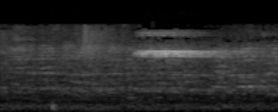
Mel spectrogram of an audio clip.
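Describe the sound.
A volleyball bounced on a gym floor before a serve in a high school girls' match gives a single soft thud over steady crowd murmur in the gym.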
